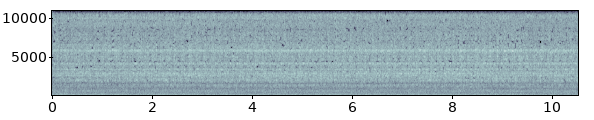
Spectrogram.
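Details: Mopar 360 small-block cylinder bore on a Comec boring machine, finish pass after straight roughing bore true to crank: steady even high cutting whir, no chatter; smooth finish boring pass.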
